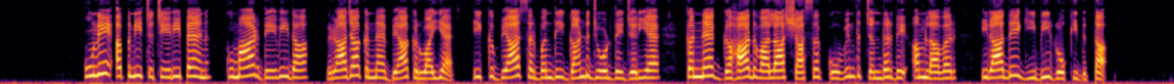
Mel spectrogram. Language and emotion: Dogri, neutral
